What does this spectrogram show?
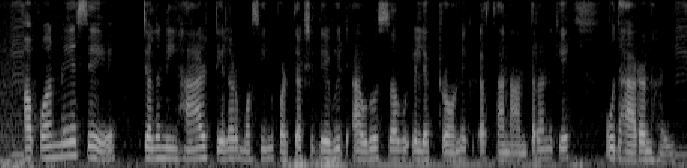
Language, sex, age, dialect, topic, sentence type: Magahi, male, 41-45, Western, banking, statement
